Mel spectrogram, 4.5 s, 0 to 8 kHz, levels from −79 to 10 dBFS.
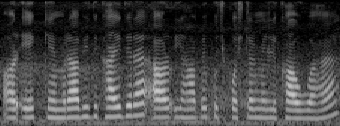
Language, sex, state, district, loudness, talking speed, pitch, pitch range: Hindi, female, Jharkhand, Deoghar, -17 LUFS, 225 wpm, 210 Hz, 205-225 Hz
